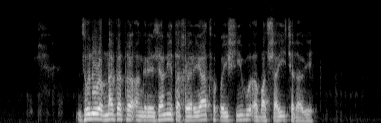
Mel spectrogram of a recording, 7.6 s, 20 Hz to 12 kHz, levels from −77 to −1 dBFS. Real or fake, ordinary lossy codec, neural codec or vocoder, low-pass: fake; Opus, 32 kbps; codec, 16 kHz, 2 kbps, FunCodec, trained on Chinese and English, 25 frames a second; 7.2 kHz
